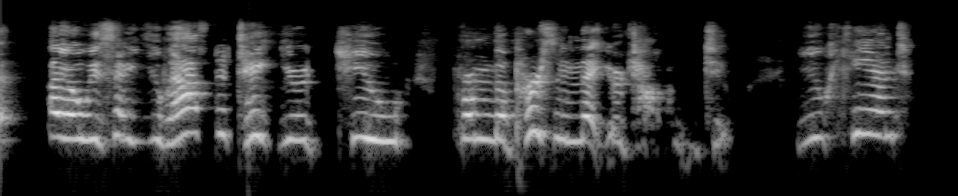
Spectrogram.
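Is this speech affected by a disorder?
Yes: cerebral palsy; spastic cerebral palsy.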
